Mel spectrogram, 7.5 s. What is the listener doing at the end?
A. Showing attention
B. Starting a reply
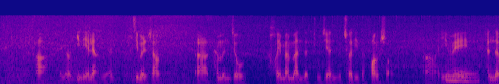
A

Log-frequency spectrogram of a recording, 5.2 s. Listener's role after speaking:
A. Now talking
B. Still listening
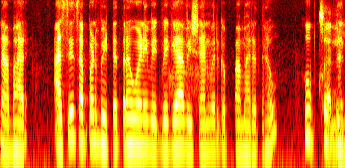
A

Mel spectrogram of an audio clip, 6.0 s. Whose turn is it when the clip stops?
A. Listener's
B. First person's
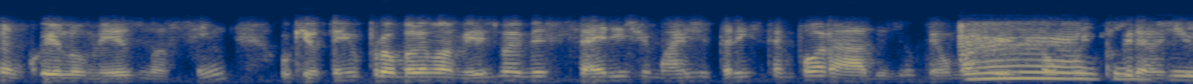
A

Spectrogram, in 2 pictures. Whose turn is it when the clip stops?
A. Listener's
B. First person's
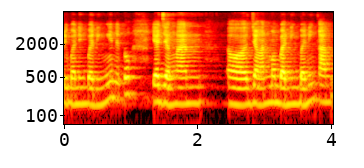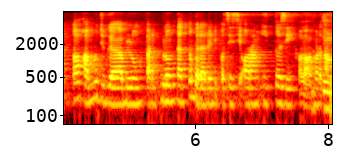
A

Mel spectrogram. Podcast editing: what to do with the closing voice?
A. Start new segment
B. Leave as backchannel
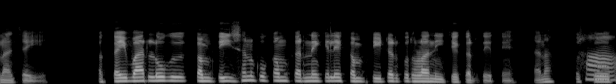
A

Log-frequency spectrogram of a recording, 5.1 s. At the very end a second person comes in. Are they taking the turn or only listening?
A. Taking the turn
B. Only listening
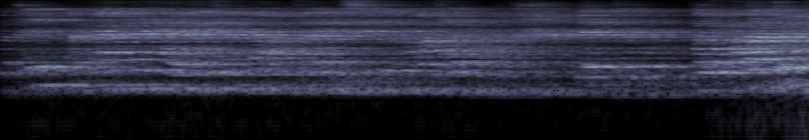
A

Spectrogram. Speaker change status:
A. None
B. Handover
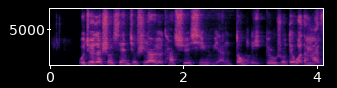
A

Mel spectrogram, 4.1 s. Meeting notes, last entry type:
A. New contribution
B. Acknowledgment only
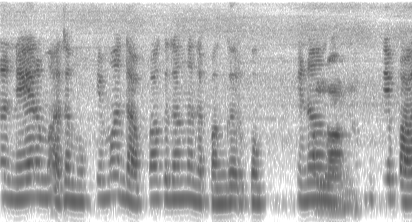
B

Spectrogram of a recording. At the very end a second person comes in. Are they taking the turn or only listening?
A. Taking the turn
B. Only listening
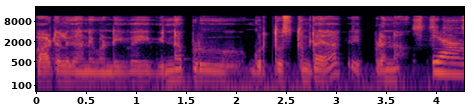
A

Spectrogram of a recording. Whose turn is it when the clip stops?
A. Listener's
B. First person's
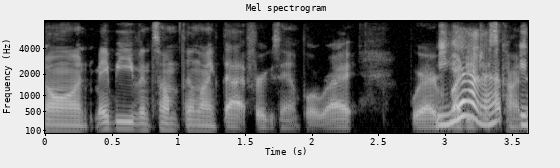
A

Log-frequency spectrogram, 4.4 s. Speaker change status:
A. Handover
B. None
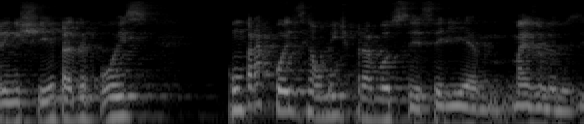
A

